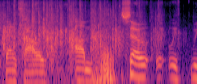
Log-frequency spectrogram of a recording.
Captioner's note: applause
